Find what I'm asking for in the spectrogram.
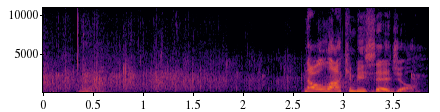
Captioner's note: applause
